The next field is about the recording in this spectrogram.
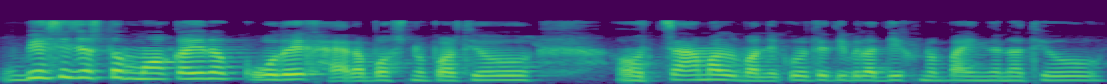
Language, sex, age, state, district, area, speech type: Nepali, female, 30-45, West Bengal, Jalpaiguri, rural, spontaneous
